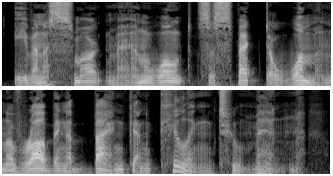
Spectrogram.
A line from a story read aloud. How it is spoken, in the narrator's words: muttered Cromwell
